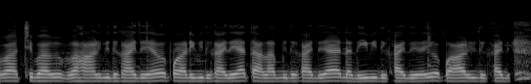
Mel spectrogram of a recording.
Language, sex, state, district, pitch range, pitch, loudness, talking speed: Hindi, male, Chhattisgarh, Korba, 150-160 Hz, 155 Hz, -31 LUFS, 315 wpm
